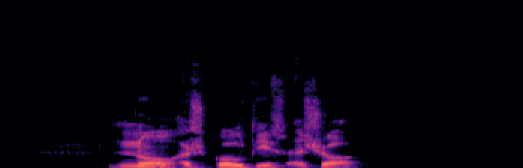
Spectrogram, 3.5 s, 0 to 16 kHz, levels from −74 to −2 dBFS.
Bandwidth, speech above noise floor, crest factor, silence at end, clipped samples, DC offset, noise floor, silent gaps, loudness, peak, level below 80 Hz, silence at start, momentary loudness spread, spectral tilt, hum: 10.5 kHz; 59 dB; 20 dB; 1.15 s; under 0.1%; under 0.1%; -87 dBFS; none; -28 LUFS; -12 dBFS; -74 dBFS; 0.75 s; 8 LU; -5.5 dB/octave; none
